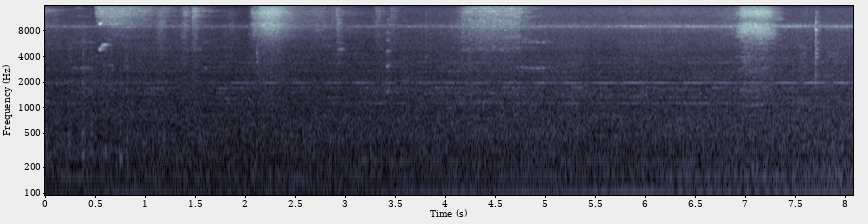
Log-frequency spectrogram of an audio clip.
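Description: Metra bilevel commuter train cars rolling past at close range, a low rumble that grows steadily louder. Short high hissing bursts come through about every two and a half seconds.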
